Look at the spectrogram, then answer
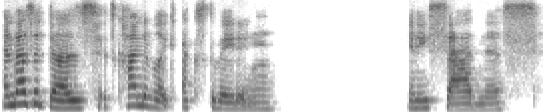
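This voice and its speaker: Female meditation guide, very slow delivery, slightly low register, dull lo-fi recording. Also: animated, a little mellow. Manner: slow, unhurried phrasing with long pauses. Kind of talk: guided meditation, spiritual visualization.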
